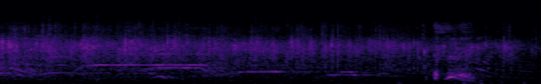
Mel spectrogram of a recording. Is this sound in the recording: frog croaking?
no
